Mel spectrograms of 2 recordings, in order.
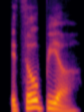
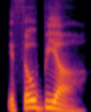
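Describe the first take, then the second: No difference in how they are said.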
